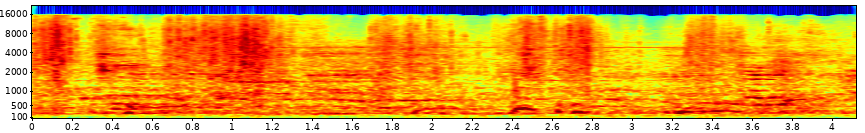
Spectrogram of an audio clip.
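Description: A thin plastic seafood-boil bag crinkles and rustles close up as it is pulled open, over background music and voices.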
